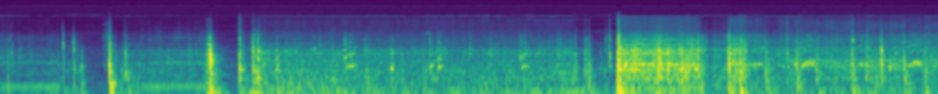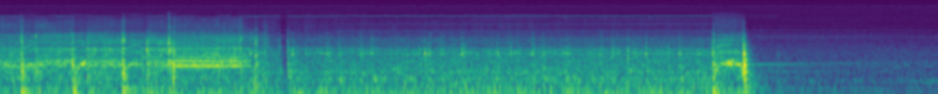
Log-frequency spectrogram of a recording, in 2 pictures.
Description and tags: The sound of robotic drones. Motors turning, belts moving, etc. Composed by modifying the sound of a printer startup sequence.
The effect was created by applying reverb and a pitch shift to the source sound, and filtering out some of the paper contact noises.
